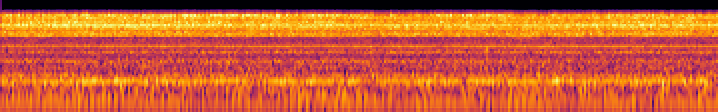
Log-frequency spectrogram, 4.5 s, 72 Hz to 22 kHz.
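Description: YX2000A ultrasonic cleaning bath running, a steady high hiss with a low hum under it from the cavitating soapy water, mid-cycle as dirt lifts off the parts.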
